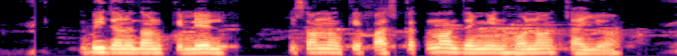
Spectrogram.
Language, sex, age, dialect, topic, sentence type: Maithili, male, 18-24, Angika, agriculture, question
